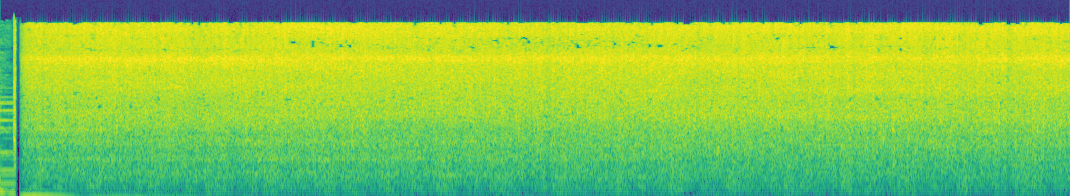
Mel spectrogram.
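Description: Small waterfall pouring over rocks into a pool, heard up close as a steady, loud rush of splashing water.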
